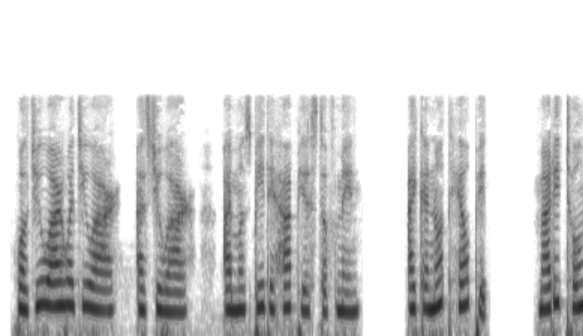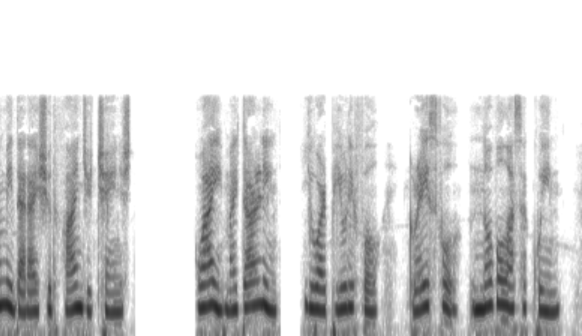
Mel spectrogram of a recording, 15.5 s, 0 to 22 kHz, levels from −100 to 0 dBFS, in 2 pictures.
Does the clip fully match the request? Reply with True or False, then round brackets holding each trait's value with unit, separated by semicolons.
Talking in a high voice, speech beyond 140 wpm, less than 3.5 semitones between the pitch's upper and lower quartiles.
True (230 Hz; 160 wpm; 2.6 semitones)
